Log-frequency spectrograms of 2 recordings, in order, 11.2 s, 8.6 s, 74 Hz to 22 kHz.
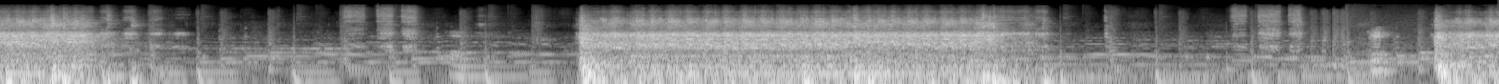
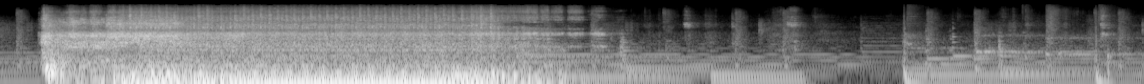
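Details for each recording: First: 1964 VW Beetle air-cooled engine stored 8–10 years, after cleaning the carburetor: bursts of starter cranking, each time firing and catching into a steady run; normal starting. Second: 1964 VW Beetle air-cooled engine stored 8–10 years, fed from external fuel source: catches with rough roar for about three seconds then dies, running only on starting fluid; no fuel getting through, fixed later by cleaning the carburetor.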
